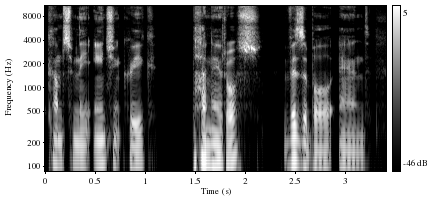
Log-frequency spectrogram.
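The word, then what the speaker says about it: φανερός: Phanerozoic comes from the ancient Greek Phaneros, visible, and ζωή, life. By the way, I'm using the classical Attic pronunciation today. Modern Greeks pronounce these words Phaneros and ζωή.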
